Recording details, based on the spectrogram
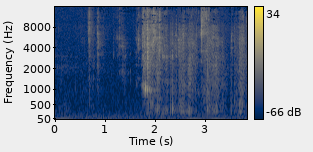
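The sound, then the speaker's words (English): A sharp bite into a chili lime kettle chip made with avocado oil and citrus-infused salt, followed by a run of loud, brittle crunches as it is chewed, with no talking over the sound. “This is our first kettle chip that we've had.”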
